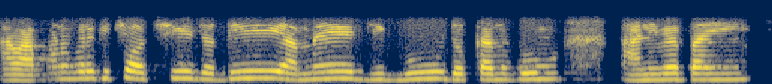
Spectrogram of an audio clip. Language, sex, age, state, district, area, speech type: Odia, female, 18-30, Odisha, Jajpur, rural, conversation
